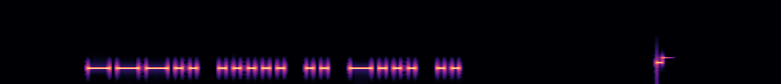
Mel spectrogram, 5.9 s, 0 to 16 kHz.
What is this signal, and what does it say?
Morse code, heard as a keyed tone, about 22 wpm, 700 Hz. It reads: 85IBI
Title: Code Groups - 5 Letter:Numbers - 22wpm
